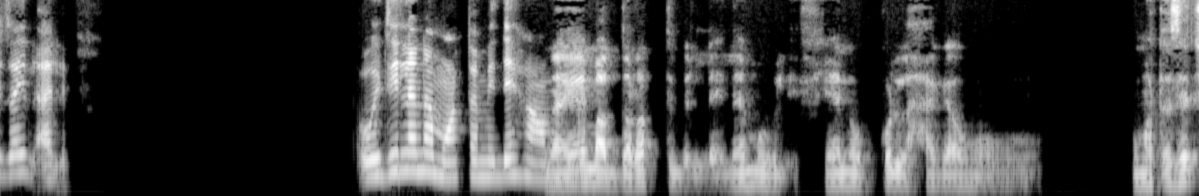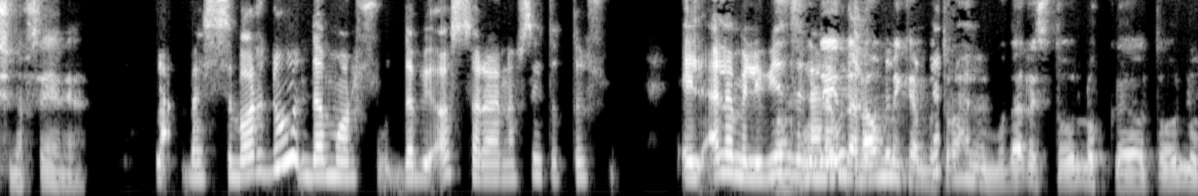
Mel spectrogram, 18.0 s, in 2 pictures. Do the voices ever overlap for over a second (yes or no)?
yes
